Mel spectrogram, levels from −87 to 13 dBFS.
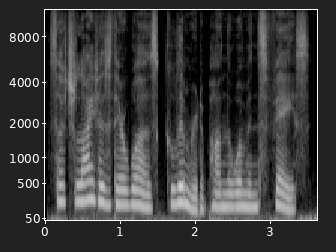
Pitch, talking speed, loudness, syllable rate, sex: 190 Hz, 165 wpm, -18 LUFS, 4.4 syllables/s, female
